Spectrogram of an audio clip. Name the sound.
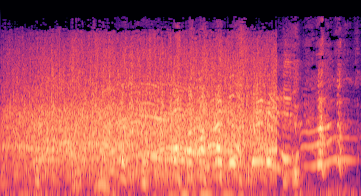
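clapping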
